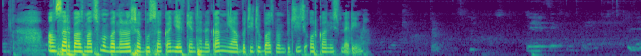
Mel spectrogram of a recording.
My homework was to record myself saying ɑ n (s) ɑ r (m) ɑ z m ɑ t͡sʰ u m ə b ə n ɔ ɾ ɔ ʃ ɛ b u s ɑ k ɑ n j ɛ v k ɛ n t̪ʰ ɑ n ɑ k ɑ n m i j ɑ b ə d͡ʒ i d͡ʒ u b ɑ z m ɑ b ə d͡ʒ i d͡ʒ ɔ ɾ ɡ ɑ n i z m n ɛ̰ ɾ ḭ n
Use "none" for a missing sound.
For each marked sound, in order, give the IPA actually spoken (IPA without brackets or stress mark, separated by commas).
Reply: s, b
